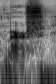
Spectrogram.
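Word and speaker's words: MRF: and they call it they say pronounce it MuRF okay because materials recycling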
